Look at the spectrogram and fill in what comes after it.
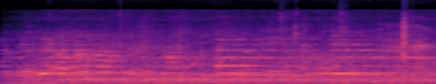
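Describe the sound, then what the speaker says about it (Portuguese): A church bell rings from somewhere across a small town in Maranhão, its tones sustained and blending with steady outdoor ambience, moderately distant and not very loud. "Tem um sino tocando pra ali."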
